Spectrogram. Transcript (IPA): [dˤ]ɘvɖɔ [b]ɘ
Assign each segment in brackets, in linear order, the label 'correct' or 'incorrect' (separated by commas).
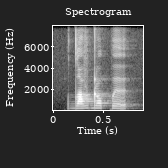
correct, incorrect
